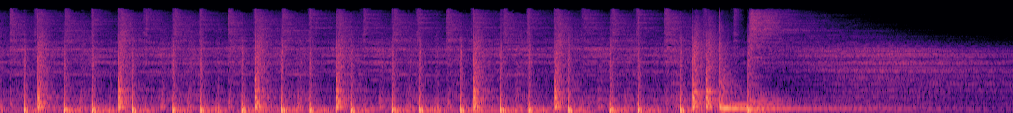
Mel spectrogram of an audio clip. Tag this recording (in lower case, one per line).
music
